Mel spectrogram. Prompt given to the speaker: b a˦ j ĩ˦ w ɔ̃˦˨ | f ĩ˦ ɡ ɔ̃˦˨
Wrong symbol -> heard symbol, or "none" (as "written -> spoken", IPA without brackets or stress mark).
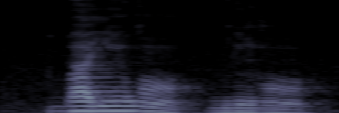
f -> b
